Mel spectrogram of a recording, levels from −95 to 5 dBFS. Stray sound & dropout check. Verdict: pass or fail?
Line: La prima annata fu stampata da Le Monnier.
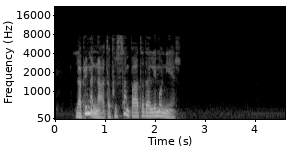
pass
